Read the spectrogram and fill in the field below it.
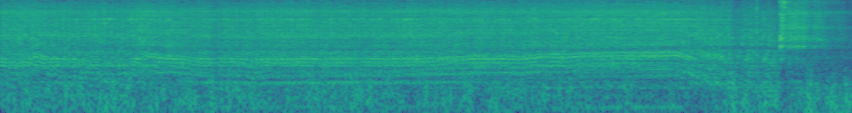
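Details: Honda Unicorn motorcycle engine with clutch cover opened to isolate gearbox from crank, bore and head: steady harsh gritty roughness persists unchanged; rough engine noise, not clutch side, next checking timing chain tensioner; cause found once bore removed.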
